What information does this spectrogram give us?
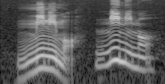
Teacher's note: these are words that have a stress on the third to the last syllable. And these words always need a written accent mark. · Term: esdrújulas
